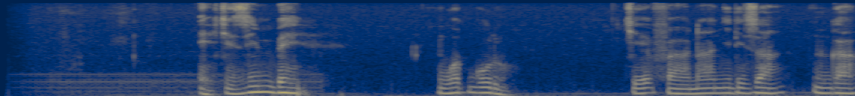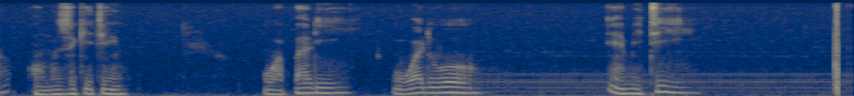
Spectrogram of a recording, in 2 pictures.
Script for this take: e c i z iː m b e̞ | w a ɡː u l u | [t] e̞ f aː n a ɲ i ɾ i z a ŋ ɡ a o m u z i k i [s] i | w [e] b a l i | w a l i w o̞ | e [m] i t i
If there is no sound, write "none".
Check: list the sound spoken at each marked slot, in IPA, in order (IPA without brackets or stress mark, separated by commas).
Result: c, t, a, m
